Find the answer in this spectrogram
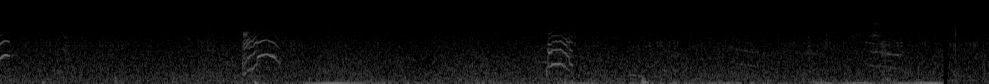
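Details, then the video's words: Three faint, short, rising-then-falling meows spaced about three seconds apart from 18-day-old British Shorthair kittens, one of four in the litter, over a soft background hiss and occasional low thumps. "British shorthair Tiny Kittens 18 days old"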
